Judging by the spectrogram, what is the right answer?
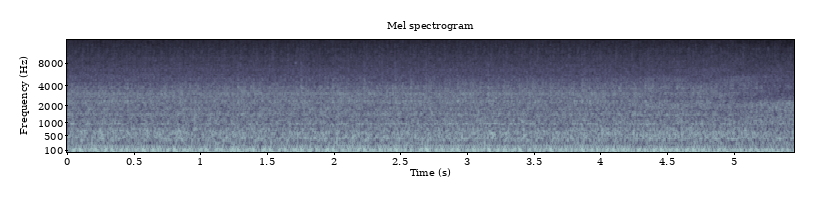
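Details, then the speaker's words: Lamborghini 350 GT V12 (chassis 109, sixth production Lamborghini) after restoration, idle mixtures just tuned cylinder by cylinder to optimum, before first road test since rebuild: deep, steady, even low burble, no stumbles or dropped cylinders; normal idle. "that is pretty lovely that's ready for a run clear it out be lovely"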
